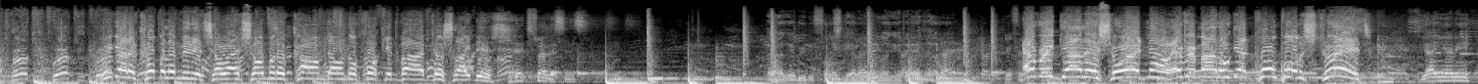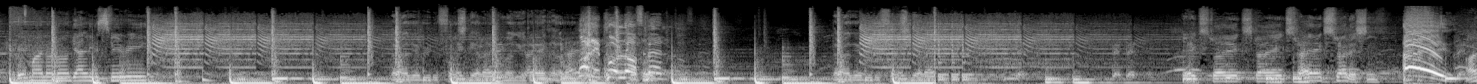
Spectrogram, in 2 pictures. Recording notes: LIVE AT VENU IN BOSTON ON MARCH 5TH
